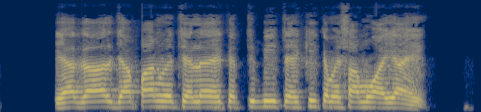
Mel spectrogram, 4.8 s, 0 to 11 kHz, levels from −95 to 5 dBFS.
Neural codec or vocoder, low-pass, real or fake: none; 9.9 kHz; real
